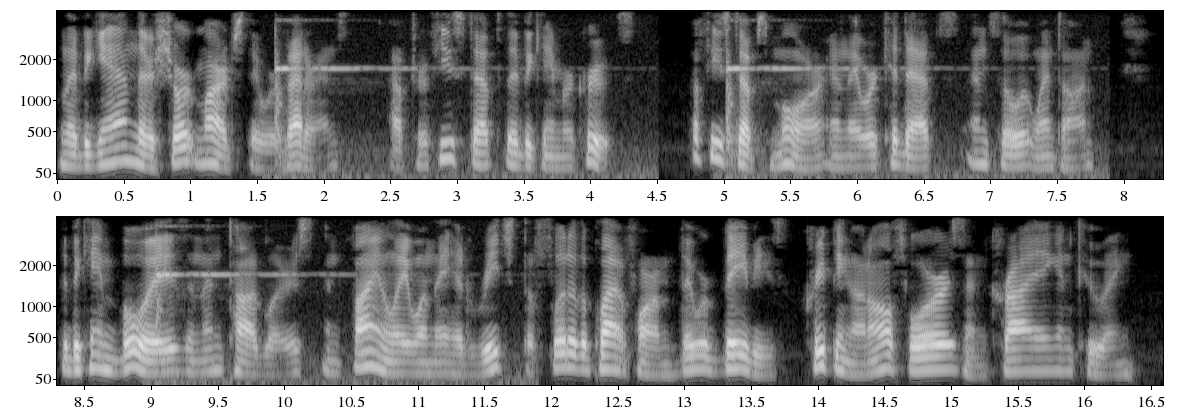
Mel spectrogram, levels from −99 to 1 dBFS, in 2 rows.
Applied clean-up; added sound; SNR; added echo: none; Piano; 14 dB; none.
